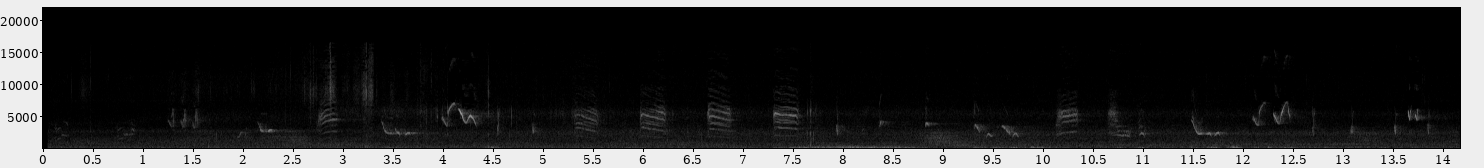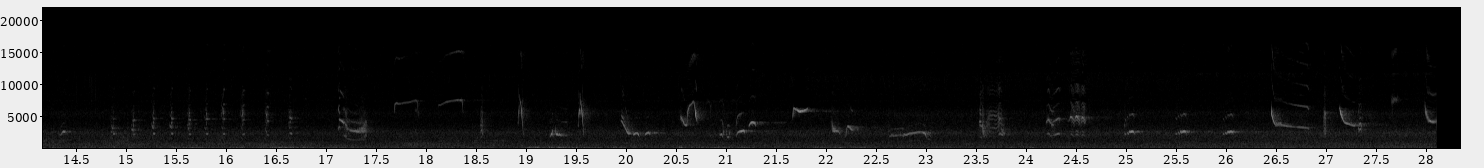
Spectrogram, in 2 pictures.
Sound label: Gray Catbird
